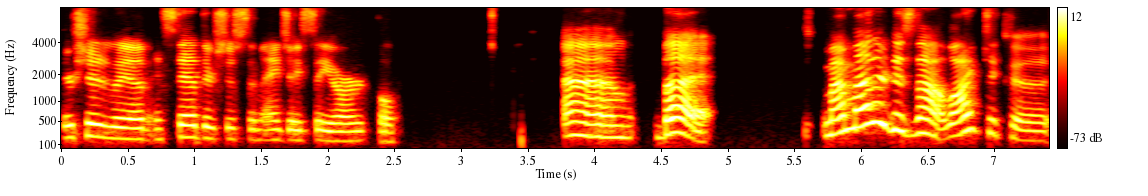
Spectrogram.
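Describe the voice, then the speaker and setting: A woman with an American accent speaks at a fairly high pitch with a bright, sharp tone and very wide pitch swings. Her pace is moderate with long, frequent pauses, and the sound is dry and close with no echo. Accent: Southern, more pronounced on the podcast. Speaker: podcast co-host. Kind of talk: casual chat. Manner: animated.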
